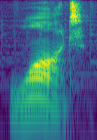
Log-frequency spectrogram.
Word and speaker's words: want: Want. Want. Não o ante, mas sim want.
